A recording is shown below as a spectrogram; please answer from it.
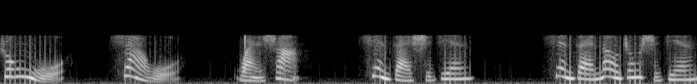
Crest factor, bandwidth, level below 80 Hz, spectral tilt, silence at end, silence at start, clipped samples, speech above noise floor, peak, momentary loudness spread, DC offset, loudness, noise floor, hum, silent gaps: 18 dB; 4 kHz; -44 dBFS; -10 dB/octave; 0 s; 0 s; under 0.1%; 33 dB; 0 dBFS; 13 LU; 0.4%; -16 LUFS; -49 dBFS; none; none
